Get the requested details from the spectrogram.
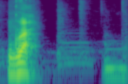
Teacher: once you have released the stop consonant, you make an extra sound with the lips. So like a w, gwa. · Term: voiced velar labialized stop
